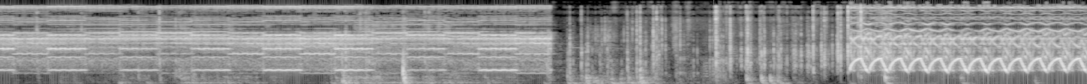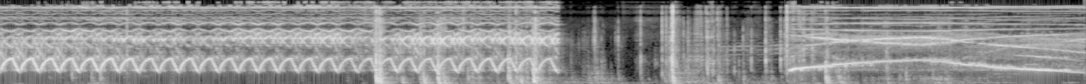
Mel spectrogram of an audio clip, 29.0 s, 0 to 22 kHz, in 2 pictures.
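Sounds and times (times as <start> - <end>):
toy siren warbling: 0.0 - 7.4, 11.4 - 22.0, 24.0 - 28.9.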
